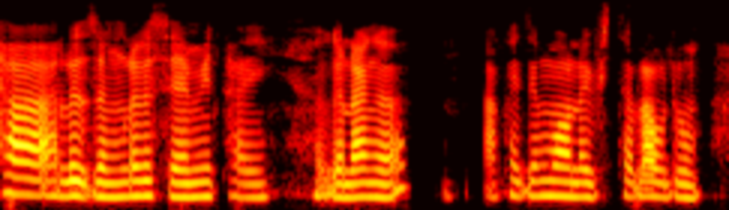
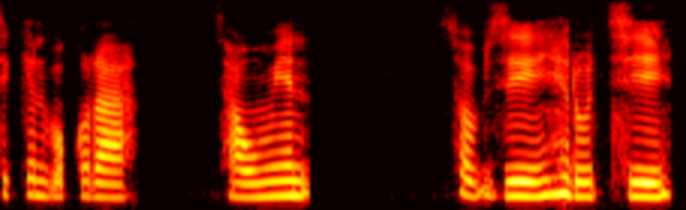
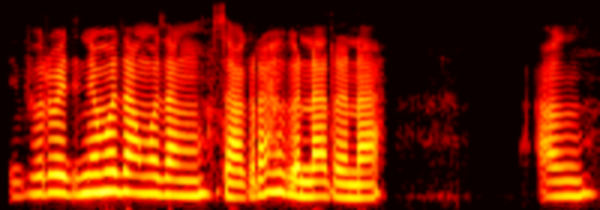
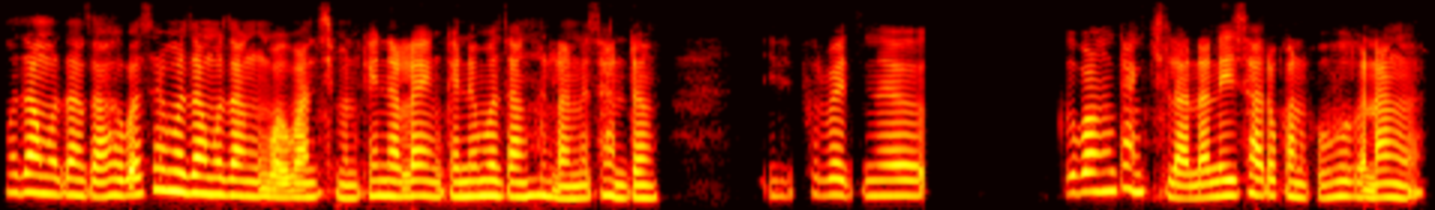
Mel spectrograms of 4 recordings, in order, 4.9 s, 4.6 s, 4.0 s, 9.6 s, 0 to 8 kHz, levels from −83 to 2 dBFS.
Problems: none marked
